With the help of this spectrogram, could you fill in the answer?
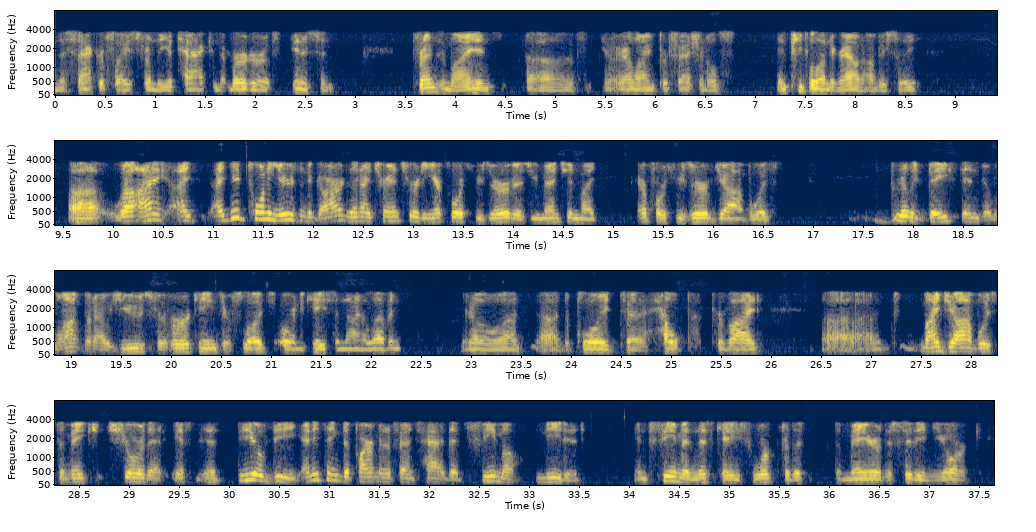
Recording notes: hosts open phone lines!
